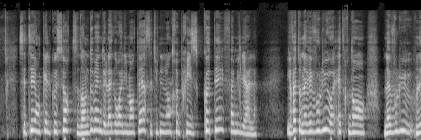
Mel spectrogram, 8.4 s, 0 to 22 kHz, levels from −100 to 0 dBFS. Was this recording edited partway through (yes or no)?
no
